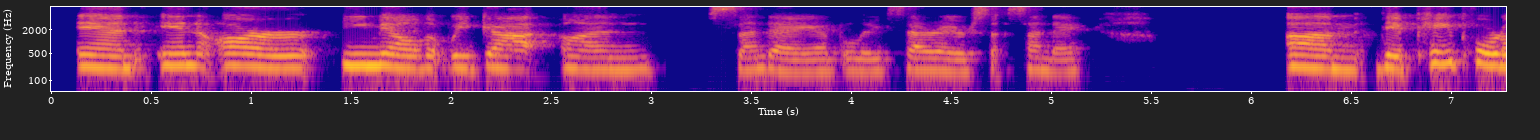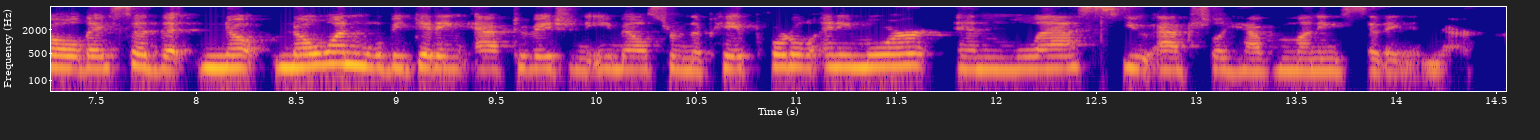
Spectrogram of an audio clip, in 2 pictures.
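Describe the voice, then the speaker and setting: The speaker is a woman with a medium pitch. Her voice is somewhat breathy. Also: fairly even intonation, moderate pace. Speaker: network marketing team leader. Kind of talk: training call. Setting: video call. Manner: hesitant, many fillers.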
